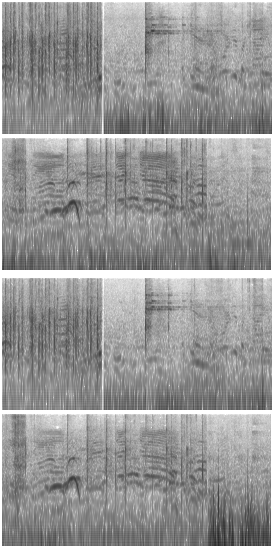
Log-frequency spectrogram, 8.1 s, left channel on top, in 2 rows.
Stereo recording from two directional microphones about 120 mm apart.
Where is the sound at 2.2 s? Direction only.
Centre (ahead or behind).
